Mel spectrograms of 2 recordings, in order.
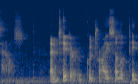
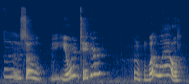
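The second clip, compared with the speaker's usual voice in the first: careless; 14 semitones higher, 3 dB louder, slower than usual. Acted. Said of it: "in a careless sort of voice".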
